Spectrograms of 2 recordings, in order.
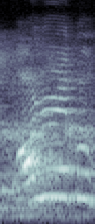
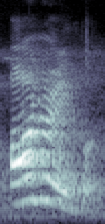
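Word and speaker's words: honorable: যাচ্ছি our teacher is অনারেবল ম্যান এখন দেখো অনারেবল এটা এখানে অনারেবল উচ্চারণ হওয়ার কারণটা কি কারণ এইচ এর উচ্চারণ সবসময় এইচ এর মত হয় না কখনো কখনো অ এর মত উচ্চারণ হয় তাহলে এখানে কি উচ্চারিত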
